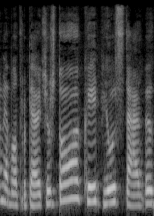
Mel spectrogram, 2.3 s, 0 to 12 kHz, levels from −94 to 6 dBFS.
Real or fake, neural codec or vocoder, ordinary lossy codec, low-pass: fake; codec, 44.1 kHz, 3.4 kbps, Pupu-Codec; MP3, 64 kbps; 10.8 kHz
